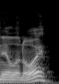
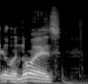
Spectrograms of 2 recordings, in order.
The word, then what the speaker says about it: Illinois: If you want to actually be in Illinois, you don't pronounce the S. But if you call it Illinois, we just think you're not from there.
